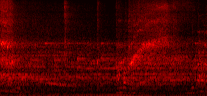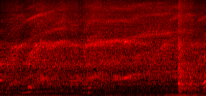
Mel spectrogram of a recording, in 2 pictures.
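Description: Radio-controlled model cars driving on wet concrete, their motors whining and rising and falling in pitch with the throttle. A sharp knock comes near the end.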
